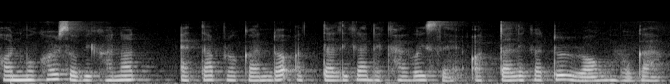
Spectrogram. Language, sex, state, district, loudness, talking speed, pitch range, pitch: Assamese, female, Assam, Sonitpur, -16 LUFS, 90 wpm, 190-205 Hz, 200 Hz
